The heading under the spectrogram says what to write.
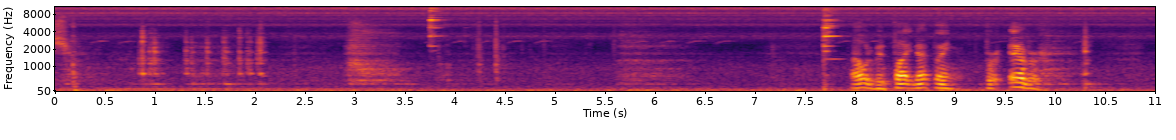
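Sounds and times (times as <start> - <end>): insect chirring: 0.0 - 11.0
sharp ringing metal clink: 3.7 - 4.0, 7.7 - 8.0.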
